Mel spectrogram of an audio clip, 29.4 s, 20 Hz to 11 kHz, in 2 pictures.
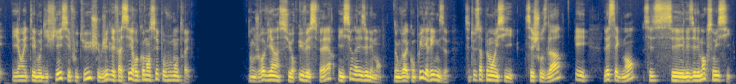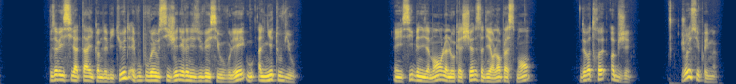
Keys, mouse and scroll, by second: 0.1 Tab, 0.9 Tab, 1.5 Tab, 2.5 x, 4.0 shift+a, 16.0-17.7 drag, 18.4-22.1 drag, 23.9-25.7 drag, 28.2 x.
